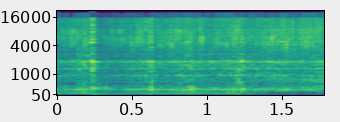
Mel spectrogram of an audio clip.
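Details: Garbage disposal in a rental house after freeing a stuck unit, running with cold water: steady low motor hum, smooth and even, no grinding or jamming; running fine.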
